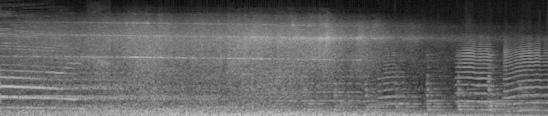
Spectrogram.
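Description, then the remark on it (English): A loud, steady airplane engine roar with high whining tones that slowly shift in pitch, easing slightly toward the end as the plane departs. No one speaks. “But I've got to catch my plane.”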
